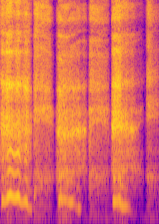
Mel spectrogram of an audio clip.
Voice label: Operator Voice; Warframe; Operator Mission; Generic Cold Shiver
